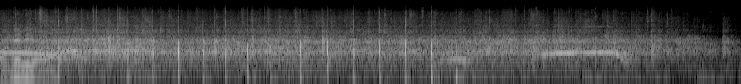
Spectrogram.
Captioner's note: applause and cheers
